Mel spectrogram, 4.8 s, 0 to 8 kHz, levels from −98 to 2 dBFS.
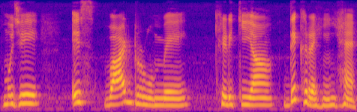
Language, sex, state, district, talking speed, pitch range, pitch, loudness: Hindi, female, Madhya Pradesh, Katni, 100 wpm, 190-230 Hz, 205 Hz, -16 LUFS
